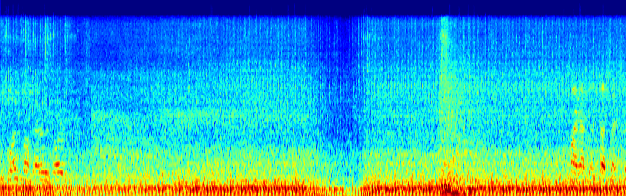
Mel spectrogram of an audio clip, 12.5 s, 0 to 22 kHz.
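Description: A rebuilt air-cooled Volkswagen 40HP engine idles steadily just after its first start, a close, even rumble that continues under people talking nearby.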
